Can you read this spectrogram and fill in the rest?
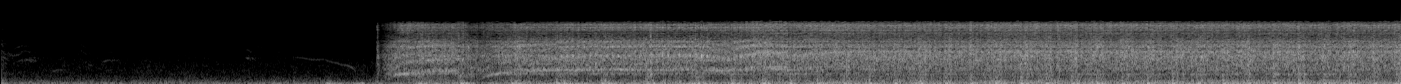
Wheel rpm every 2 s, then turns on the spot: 0, 0, 120, 170, 220, 230, 230.
none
